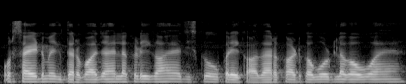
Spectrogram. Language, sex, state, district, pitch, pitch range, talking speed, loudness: Hindi, male, Uttar Pradesh, Shamli, 120 Hz, 115-125 Hz, 265 wpm, -18 LUFS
